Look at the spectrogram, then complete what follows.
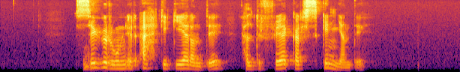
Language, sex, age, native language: Icelandic, male, 20-29, Icelandic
